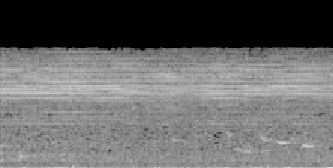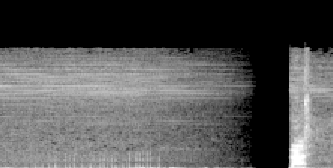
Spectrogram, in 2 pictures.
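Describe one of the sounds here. Bees buzz softly.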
